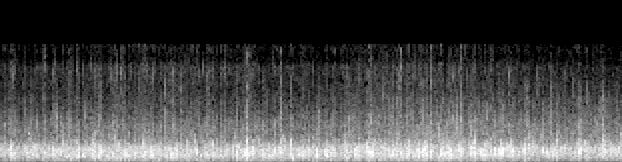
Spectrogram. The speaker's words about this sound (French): les lauréats sont mis en avant et les familles énamourées applaudissent. C'est la remise des diplômes.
